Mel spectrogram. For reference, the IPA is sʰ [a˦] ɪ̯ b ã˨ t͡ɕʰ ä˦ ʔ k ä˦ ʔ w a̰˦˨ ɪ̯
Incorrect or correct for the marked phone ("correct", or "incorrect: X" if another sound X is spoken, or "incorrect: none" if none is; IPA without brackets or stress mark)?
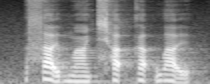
incorrect: a̰˦˨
